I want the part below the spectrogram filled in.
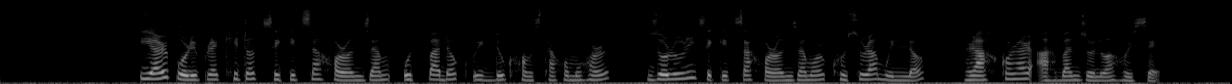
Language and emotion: Assamese, neutral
